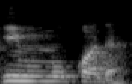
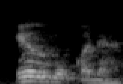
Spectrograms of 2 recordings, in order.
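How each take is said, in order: First: The l sound merges into the following m. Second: The l sound is pronounced clearly before m. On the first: The speaker calls it wrong. "Jadi bukan him muqadah" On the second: The speaker calls it right. "tapi hil muqadah"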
